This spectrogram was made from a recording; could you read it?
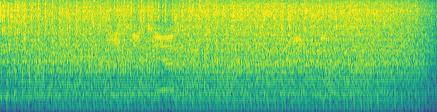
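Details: Snapper snowblower, first start before winter, pull-cord start while warm: small single-cylinder engine runs a quick, steady, even chatter with no misses or knocks; normal running.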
